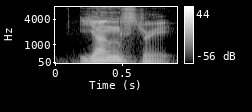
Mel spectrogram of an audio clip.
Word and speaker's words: Yonge Street: Young. Why is it spelled like that? – It's Y-O-N-G-E. – I'm glad you say this. And my buddies at home are going to get a good, because we call it Yonge because it's funny to say that. So it's Young Street. It's Young Street, Y-O-U-N-G. This is spelled Y-O-N-G-E. And it's just like one of those things like in New York, how you have Houston Street because it's named after a guy named Houston.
